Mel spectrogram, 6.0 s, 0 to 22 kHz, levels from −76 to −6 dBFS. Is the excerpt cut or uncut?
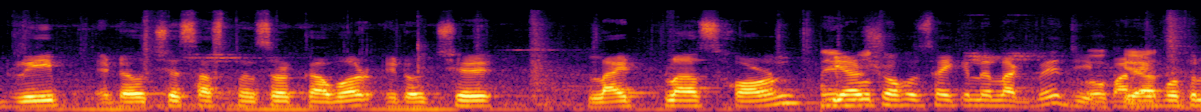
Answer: cut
